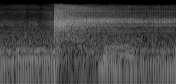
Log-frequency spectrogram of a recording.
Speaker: yes if you need to use the nebulizer there's a port here on the back and this thing comes out and it's really high flow rate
